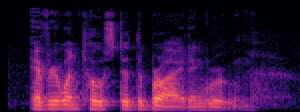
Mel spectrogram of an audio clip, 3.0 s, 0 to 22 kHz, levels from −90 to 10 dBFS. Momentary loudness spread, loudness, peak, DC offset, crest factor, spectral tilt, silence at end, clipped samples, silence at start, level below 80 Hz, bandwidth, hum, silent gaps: 10 LU; -23 LUFS; -4 dBFS; under 0.1%; 20 dB; -6.5 dB/octave; 0.5 s; under 0.1%; 0.3 s; -70 dBFS; 15.5 kHz; none; none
